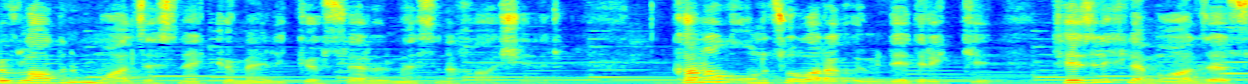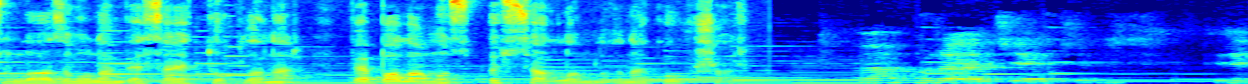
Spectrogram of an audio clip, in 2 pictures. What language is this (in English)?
Turkish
